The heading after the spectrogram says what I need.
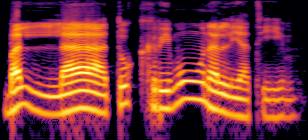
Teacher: dengan memasukkan huruf lam yang pertama kepada huruf lam yang kedua sehingga seolah menjadi bertanda tasydid ya. Huruf yang kedua bertanda tasydid dan huruf yang pertama seolah tidak dianggap. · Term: diidghamkan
